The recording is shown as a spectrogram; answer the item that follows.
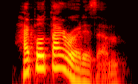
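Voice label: "hypothyroidism", British English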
